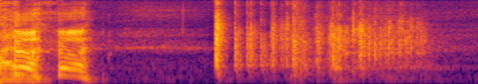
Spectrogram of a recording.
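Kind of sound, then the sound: household object, dice rolling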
